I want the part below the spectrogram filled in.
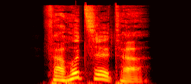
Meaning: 1. comparative degree of verhutzelt 2. inflection of verhutzelt: strong/mixed nominative masculine singular 3. inflection of verhutzelt: strong genitive/dative feminine singular
- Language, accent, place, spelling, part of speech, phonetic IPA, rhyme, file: German, Germany, Berlin, verhutzelter, adjective, [fɛɐ̯ˈhʊt͡sl̩tɐ], -ʊt͡sl̩tɐ, De-verhutzelter.ogg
